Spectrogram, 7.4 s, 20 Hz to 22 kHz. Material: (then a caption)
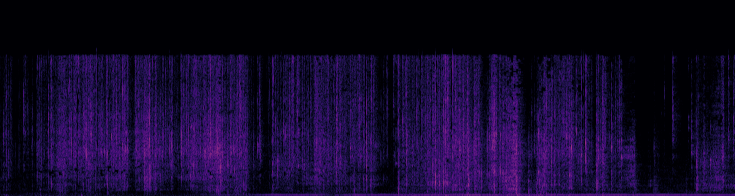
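Aluminium foil. A hand-sized loose sheet of thin, crumpled aluminium kitchen foil, not hollow, is crumpled and unfolded with the fingertips. It gives a dense, bright, irregular crinkling with sharp crackles and quick rustling bursts that rise and fall. From about two seconds in, a steady low hum near 200 Hz runs underneath.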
